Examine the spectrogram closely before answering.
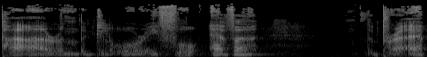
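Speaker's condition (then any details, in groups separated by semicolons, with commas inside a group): Spasmodic dystonia; brain disorder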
